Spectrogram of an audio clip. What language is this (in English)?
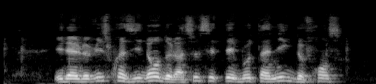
French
